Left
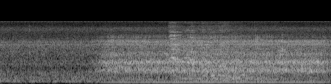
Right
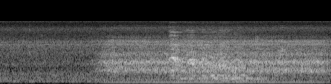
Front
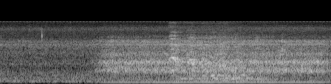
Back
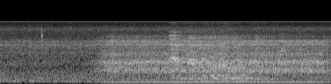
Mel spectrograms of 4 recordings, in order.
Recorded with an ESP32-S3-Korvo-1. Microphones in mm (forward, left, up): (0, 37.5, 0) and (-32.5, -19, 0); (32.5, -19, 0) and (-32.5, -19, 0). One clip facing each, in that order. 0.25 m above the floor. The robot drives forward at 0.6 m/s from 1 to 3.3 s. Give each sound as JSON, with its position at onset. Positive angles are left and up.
{"t": 1.7, "sound": "laughter", "azimuth_deg": -80, "distance_m": 2.5}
